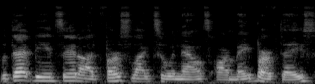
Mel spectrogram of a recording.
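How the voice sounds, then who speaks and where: The speaker is a man. His pitch varies an ordinary amount. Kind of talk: announcement to club members. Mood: warm, friendly. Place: home room. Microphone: phone near.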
